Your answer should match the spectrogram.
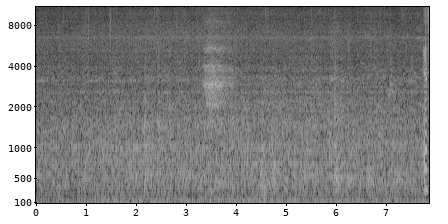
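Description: A train in the video game Secret World Legends rolls along as a steady, low rumble that stays constant and fairly faint throughout, with no voices over it.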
